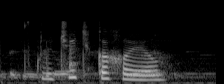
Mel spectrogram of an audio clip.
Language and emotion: Russian, neutral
